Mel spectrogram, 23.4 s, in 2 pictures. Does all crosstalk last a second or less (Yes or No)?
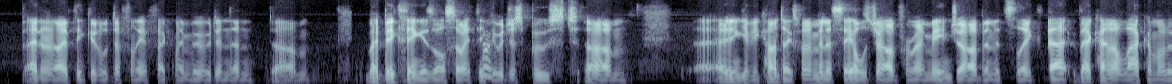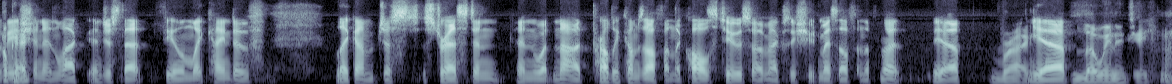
Yes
